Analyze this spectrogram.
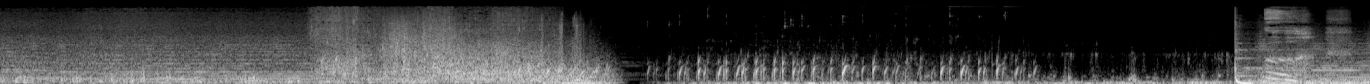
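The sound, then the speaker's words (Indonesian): Big ocean waves surge with a loud, continuous rush of churning water. The roar drops away sharply near the middle, then returns as bubbling, turbulent water before a final loud wash. “Tetapi, tiba-tiba saja gelombang besar muncul. Awan menjadi gelap.”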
